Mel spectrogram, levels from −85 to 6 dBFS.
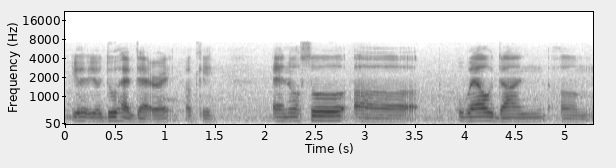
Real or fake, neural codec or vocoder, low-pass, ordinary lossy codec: real; none; 7.2 kHz; none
